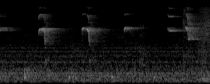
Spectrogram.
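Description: Dry-erase marker squeaking on a whiteboard while writing: a run of short, high squeaks, about two or three a second.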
